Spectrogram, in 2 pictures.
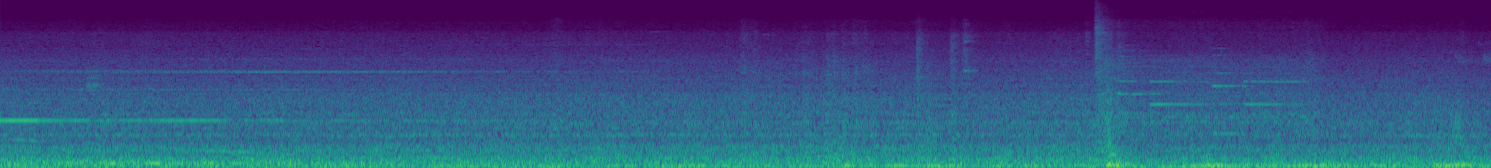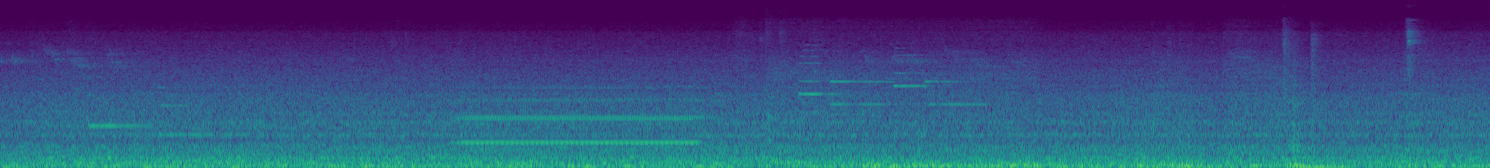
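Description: Keihan electric commuter train heard from the front cab, running slowly and then standing at a platform, with a steady low rumble throughout. A sharp clack comes about eleven seconds in, and there are scattered short electronic beeps, the longest a held two-tone beep about twenty seconds in.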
